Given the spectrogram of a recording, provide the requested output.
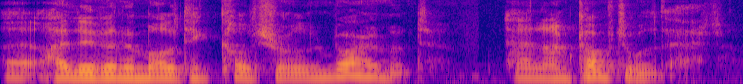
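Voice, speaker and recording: Gravelly older Irish man, reminiscing. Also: fairly high pitch, fairly even intonation, quick pace, a little mellow. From Ireland. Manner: hesitant, with many restarts and fillers. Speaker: interviewee. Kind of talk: reflective conversational storytelling.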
